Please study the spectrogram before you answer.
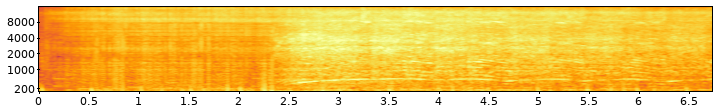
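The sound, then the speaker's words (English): A high school welding lab at Middleton High School on a school day: a low hum and scattered clanks, then a loud, steady crackling hiss of welding takes over with a faint wavering whine above it. “Here's what the welding lab sounds like now on a school day.”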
